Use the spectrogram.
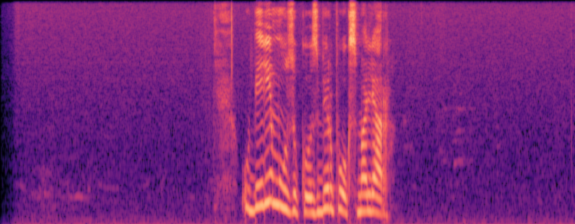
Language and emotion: Russian, angry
